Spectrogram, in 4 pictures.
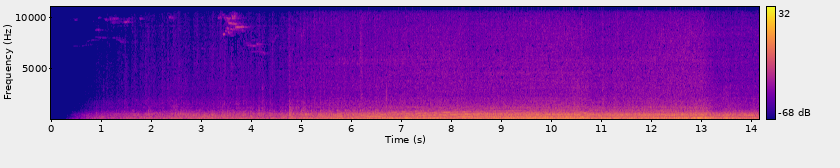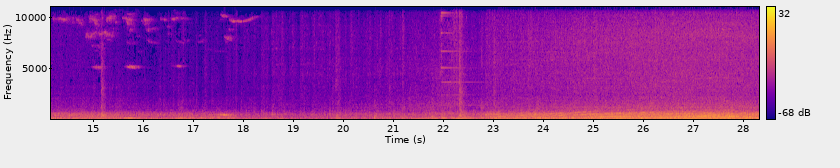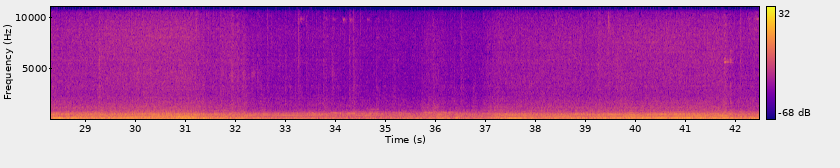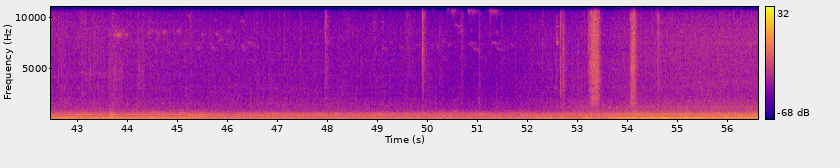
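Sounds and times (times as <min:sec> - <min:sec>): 
Routemaster double-decker bus running, lower deck interior: 0:00.4 - 0:56.6
Routemaster bus bell ringing: 0:21.8 - 0:23.7.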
